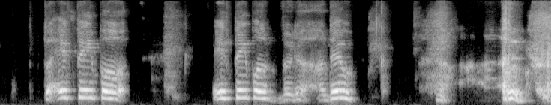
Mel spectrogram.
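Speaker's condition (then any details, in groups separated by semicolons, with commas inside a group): Cerebral palsy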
